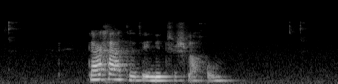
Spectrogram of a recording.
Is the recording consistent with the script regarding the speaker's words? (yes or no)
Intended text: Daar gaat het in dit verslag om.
yes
